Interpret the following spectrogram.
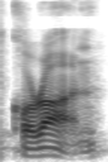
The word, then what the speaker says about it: Quran: reading of Ibn Kathir, this Hamza in the middle of the word, which I've just described as a glottal stop, is not pronounced. So they would just say Quran.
